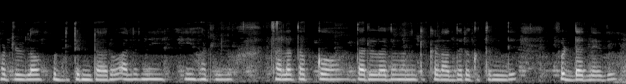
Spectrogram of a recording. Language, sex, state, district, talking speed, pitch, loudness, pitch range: Telugu, female, Andhra Pradesh, Guntur, 155 wpm, 225 Hz, -17 LUFS, 220-235 Hz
